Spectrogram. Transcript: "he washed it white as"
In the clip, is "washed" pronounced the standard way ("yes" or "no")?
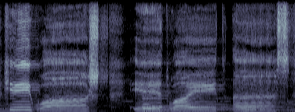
yes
